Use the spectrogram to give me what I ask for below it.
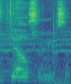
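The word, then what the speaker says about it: Delsin: And then finally, I believe it's finally, yep, you get Delson's, I am pronouncing his name right, it is Delson, yeah, Delson, I thought it was.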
